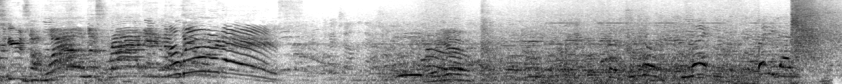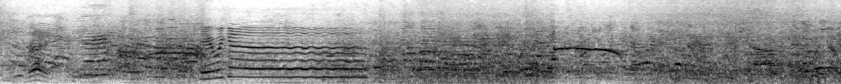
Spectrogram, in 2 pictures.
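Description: A crowd of people chatters nearby in an echoing space.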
